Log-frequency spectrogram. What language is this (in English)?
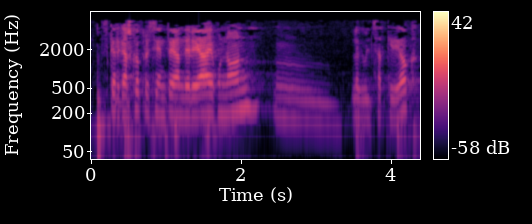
Basque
